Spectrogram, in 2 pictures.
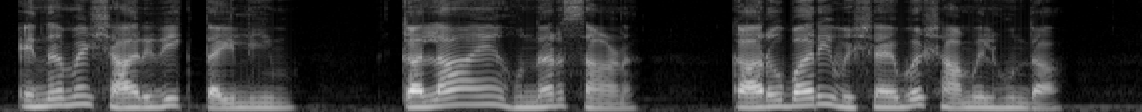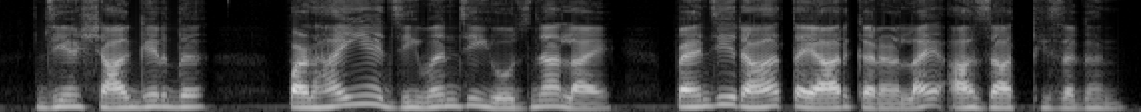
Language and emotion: Sindhi, neutral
